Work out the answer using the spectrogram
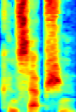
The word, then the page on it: conception: American English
